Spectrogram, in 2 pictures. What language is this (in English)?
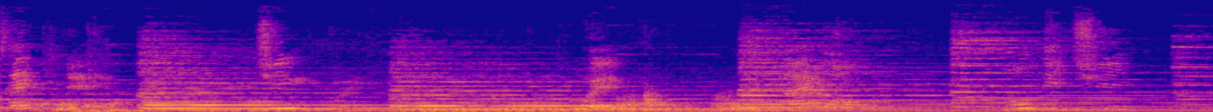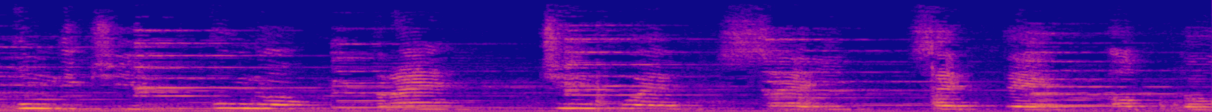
Italian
